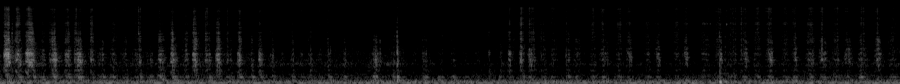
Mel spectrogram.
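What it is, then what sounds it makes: Scratch art paper being scratched. A wooden stylus scratches inside a lightning bolt cutout of a blue plastic stencil laid over a flat, black-coated scratch art sheet. Quick, repeated rasping strokes with a bright, scratchy edge run over a steady low hum, strongest at the start, with one sharp tick near the seventh second.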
